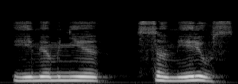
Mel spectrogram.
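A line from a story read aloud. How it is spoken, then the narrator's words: Calm. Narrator (Russian): отвечал незнакомец спокойно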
